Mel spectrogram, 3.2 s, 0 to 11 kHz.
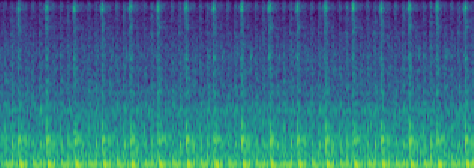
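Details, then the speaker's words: Heavy diesel truck, long locked up, first run, water temp 180–190, full pressure: lumpy, clattery idle about two and a half beats a second, some injectors still not firing, roughness easing as another opens up. "We just had another injector open up too, so it's starting, the blow by is going away and the mist is going away in it. It's actually starting to sound really good now."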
